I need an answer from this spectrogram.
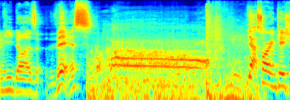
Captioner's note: yells loudly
